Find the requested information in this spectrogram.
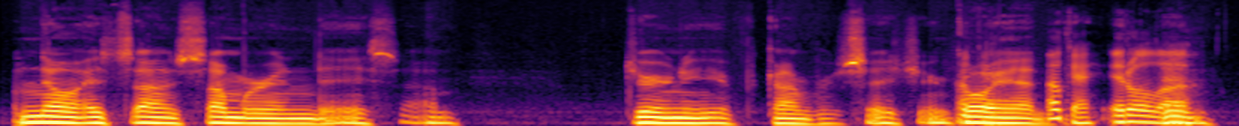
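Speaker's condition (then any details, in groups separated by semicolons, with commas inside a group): ALS; affects chest and throat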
